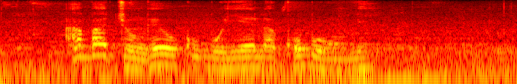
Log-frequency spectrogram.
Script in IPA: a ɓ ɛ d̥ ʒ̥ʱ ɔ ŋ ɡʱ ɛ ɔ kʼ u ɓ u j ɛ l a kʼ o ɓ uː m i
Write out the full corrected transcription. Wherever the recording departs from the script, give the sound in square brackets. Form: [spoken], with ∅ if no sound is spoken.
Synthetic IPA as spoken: a ɓ [a] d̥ ʒ̥ʱ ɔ ŋ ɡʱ ɛ [u] kʼ u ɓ u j ɛ l a kʼ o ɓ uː m i

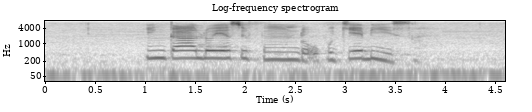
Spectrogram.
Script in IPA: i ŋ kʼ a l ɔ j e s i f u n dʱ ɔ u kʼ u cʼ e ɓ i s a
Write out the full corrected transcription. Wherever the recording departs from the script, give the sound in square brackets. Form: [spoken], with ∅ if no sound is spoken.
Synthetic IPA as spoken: i ŋ kʼ a l ɔ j e s i f u n dʱ ɔ u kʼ u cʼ e ɓ [iː] s a

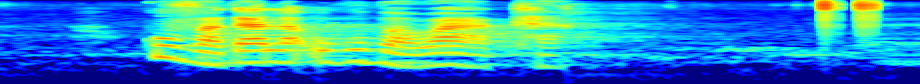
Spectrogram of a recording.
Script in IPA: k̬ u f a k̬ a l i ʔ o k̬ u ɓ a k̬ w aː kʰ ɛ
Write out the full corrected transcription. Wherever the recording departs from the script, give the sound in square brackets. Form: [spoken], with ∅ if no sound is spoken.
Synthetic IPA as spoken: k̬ u [v] a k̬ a l [a] ʔ [u] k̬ u ɓ a [∅] w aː kʰ [a]

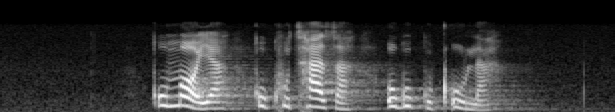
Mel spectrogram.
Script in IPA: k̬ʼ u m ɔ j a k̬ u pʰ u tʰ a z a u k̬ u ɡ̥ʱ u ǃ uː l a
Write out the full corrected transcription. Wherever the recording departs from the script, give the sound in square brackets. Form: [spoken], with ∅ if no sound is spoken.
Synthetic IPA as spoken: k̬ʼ u m ɔ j a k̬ u [kʰ] u tʰ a z a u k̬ u ɡ̥ʱ u ǃ uː l a

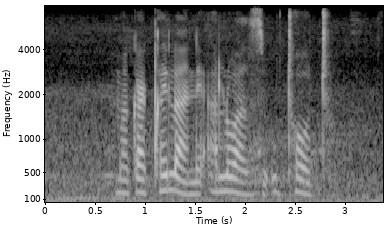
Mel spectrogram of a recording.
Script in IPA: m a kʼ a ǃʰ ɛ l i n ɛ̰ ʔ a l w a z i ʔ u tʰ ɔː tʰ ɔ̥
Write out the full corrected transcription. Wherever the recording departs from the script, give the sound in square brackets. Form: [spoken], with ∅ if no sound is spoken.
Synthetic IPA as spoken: m a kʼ a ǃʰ ɛ l [a] n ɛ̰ ʔ a l w a z i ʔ u tʰ ɔː tʰ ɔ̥

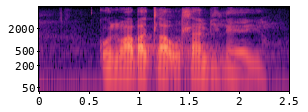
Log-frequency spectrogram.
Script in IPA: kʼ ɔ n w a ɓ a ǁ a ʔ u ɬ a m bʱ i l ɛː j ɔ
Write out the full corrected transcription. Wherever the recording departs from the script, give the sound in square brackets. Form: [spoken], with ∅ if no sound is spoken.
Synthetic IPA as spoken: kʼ ɔ n w a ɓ a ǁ a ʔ u ɬ a m bʱ i l ɛː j ɔ

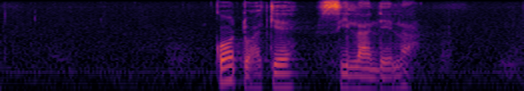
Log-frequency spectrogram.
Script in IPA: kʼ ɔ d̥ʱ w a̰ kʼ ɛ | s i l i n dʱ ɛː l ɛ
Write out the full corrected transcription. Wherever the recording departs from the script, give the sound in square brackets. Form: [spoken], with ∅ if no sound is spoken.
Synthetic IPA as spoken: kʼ ɔ d̥ʱ w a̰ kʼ ɛ | s i l [a] n dʱ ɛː l [a]

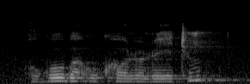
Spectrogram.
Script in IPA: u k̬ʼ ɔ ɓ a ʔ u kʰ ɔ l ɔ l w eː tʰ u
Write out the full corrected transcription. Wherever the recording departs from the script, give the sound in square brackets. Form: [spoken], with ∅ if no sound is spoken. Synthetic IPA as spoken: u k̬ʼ [u] ɓ a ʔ u kʰ ɔ l ɔ l w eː tʰ u

